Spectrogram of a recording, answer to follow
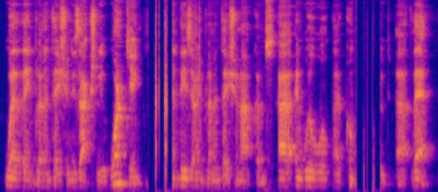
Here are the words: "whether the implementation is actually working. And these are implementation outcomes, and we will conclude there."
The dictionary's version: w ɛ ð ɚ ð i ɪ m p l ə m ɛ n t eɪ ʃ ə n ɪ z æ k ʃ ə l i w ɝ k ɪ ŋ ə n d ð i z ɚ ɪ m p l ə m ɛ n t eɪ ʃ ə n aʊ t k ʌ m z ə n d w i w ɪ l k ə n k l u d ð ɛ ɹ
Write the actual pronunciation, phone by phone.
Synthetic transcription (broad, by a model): w ɛ ð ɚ ð i ɪ m p l ə m ɛ n t eɪ ʃ ə n ɪ z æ k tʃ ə l i w ɝ k ɪ ŋ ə n ð i z ɚ ɪ m p l ə m ɛ n t eɪ ʃ ə n aʊ t k ʌ m z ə n w i w ɪ l k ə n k u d ð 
